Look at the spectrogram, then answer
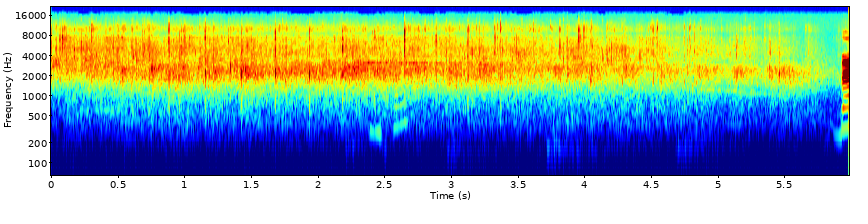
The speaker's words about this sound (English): And I'd like you to give her applause, please.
